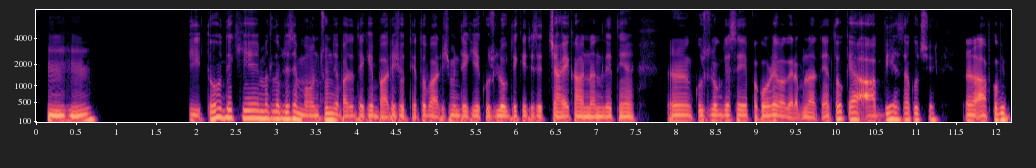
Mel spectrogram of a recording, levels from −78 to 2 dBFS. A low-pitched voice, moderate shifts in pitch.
Yes: low, 100 Hz; average, 4.4 semitones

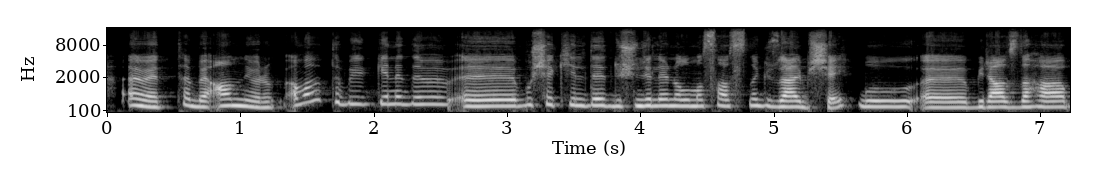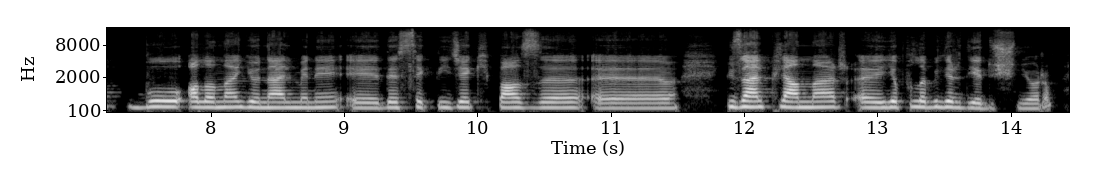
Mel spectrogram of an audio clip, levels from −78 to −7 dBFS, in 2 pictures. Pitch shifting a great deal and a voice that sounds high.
No: average, 3.6 semitones; high, 210 Hz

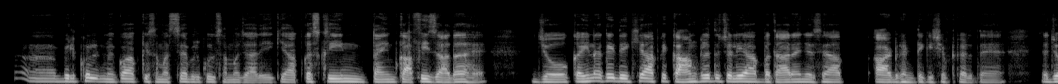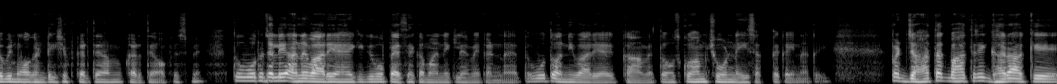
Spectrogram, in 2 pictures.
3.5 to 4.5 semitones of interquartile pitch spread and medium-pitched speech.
No: average, 3.9 semitones; low, 120 Hz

